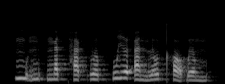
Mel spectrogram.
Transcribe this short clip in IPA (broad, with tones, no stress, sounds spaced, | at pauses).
m ṵ˧˨ ə̯ ŋ ə˨˩ t̚ ŋ a˨˩ t̚ h a˨˩ k̚ v əː˨˩ p̚ h w i˧ ə̯ ʔ a˨˩ n l o˨˦ t̪ʰ ɔ˧˩ ɓ ə˨˩ m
